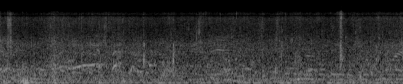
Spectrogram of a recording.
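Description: Water splashes as swimmers move off a wall.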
